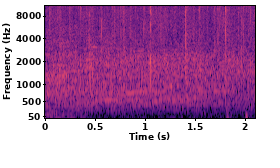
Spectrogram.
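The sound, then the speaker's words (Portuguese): A crowd of many people claps steadily in applause to the name of Jesus, the dense applause sustained and fairly loud throughout, with no gaps or single claps standing out. “Vem para cá, está chegando mais, vamos aplaudir mais ao nome de Jesus.”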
